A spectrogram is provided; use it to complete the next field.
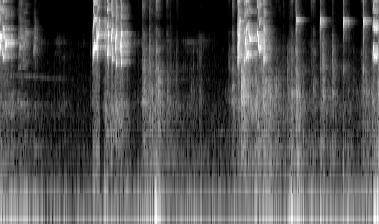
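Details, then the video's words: Singing from a green pair of Fischer's lovebirds: three loud bursts of rapid, harsh high chirps and squeaks with short silent pauses between, ending in thin repeated whistled notes. "Lovebird singing & chirping sounds -Green Fischer Pair"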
